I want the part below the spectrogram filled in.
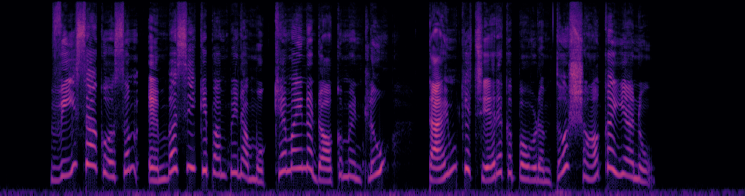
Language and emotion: Telugu, surprised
